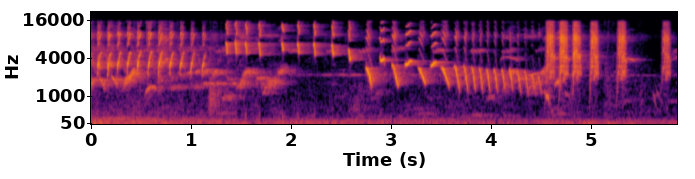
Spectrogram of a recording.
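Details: White-rumped shama song used as a lure to provoke other birds: a rapid, varied run of sharp high chirps, whistles and rattling trills, with falling notes repeated in quick series and harsh bursts near the end.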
